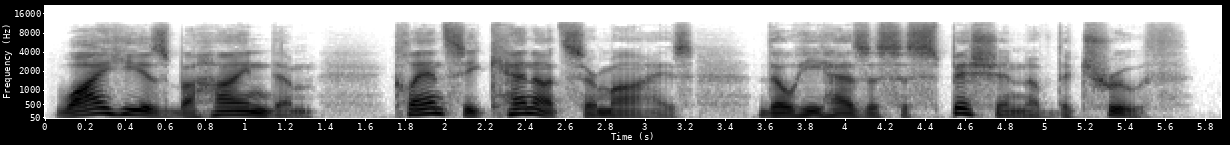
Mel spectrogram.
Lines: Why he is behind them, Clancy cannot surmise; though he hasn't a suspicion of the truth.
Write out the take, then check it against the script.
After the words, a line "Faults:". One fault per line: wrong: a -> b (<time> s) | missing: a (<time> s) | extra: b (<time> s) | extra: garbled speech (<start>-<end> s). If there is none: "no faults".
Why he is behind them, Clancy cannot surmise; though he has a suspicion of the truth.
Faults:
wrong: hasn't -> has (3.9 s)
